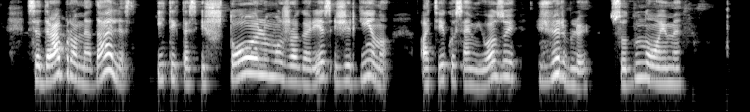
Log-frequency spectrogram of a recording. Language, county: Lithuanian, Kaunas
